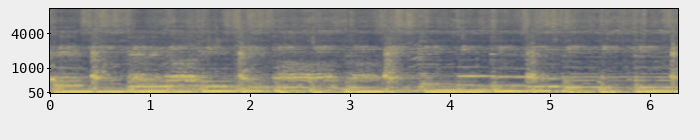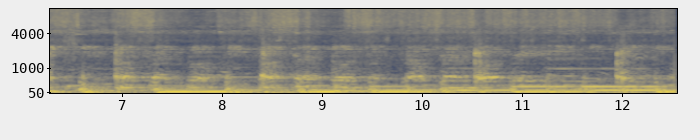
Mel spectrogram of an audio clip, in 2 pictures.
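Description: Music with a steady bass line and no words heard, overlaid with feathered gourd rattles ('uli'uli) shaken in rhythm by hula dancers, about once a second.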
